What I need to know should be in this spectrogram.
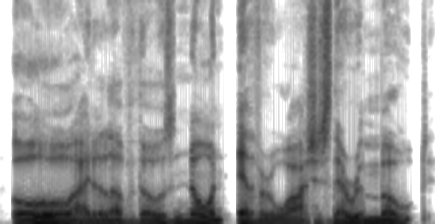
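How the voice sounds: Fairly slow delivery in a put-on character voice. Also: man, medium pitch for a man.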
